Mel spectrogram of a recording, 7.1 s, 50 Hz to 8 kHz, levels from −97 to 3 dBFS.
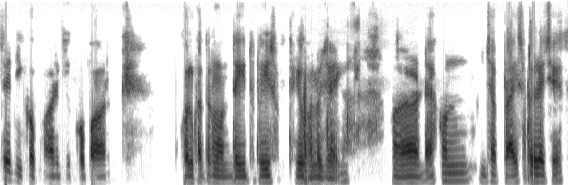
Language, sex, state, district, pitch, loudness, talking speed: Bengali, male, West Bengal, Kolkata, 125 Hz, -17 LUFS, 145 wpm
